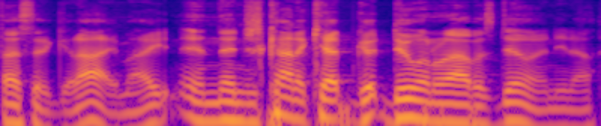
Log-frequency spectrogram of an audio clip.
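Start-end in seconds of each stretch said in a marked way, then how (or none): 0.3-0.9 low, soft muttered greeting; under his breath. Retold or imitated. Owner to himself after the lady's reply, muttered under his breath. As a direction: mutter it as a private aside. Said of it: "kinda under my breath".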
